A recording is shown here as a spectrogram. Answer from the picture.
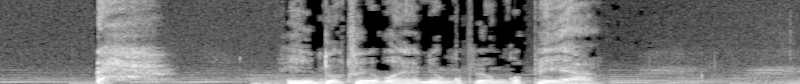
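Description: A man coughs once, a short, sharp burst about half a second in, then goes on speaking, over a steady background music bed.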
